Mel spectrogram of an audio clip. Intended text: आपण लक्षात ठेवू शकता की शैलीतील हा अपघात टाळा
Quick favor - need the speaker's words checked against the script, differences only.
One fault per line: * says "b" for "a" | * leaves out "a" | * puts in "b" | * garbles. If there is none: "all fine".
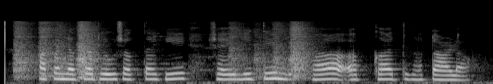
all fine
